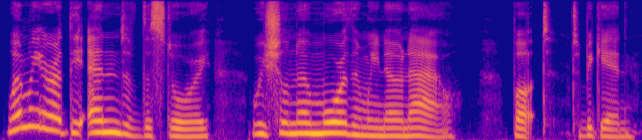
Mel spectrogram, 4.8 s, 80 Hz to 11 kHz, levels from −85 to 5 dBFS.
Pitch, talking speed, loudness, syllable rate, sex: 215 Hz, 250 wpm, -16 LUFS, 5.7 syllables/s, female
